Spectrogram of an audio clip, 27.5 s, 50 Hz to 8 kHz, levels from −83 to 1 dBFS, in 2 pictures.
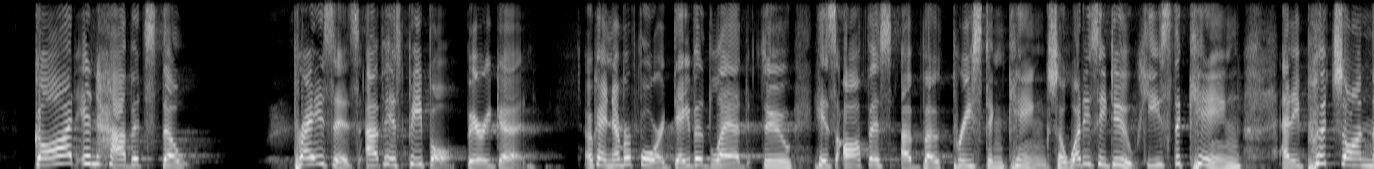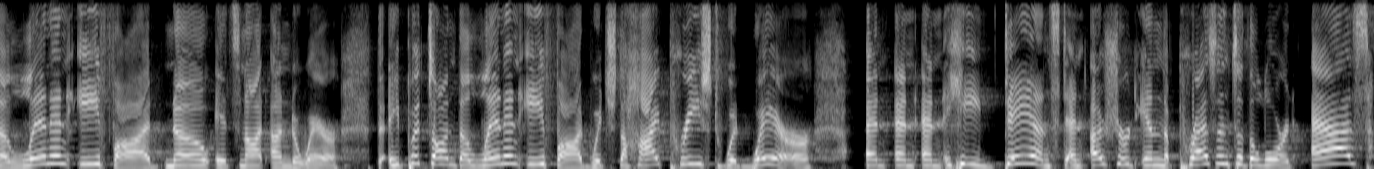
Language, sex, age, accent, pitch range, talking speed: English, female, 50-69, American, 240-320 Hz, 145 wpm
